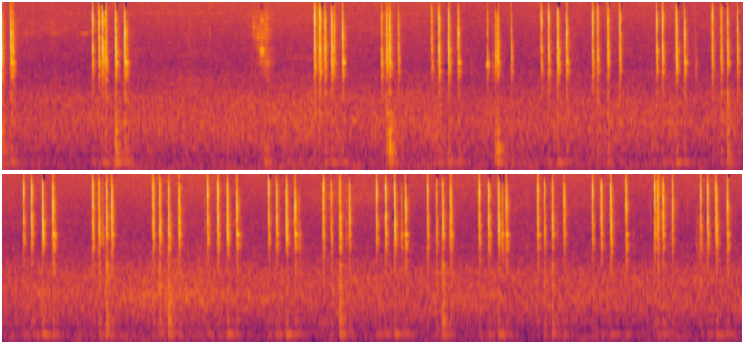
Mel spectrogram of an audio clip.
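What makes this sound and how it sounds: Both hands, with long black-polished nails, tap on a flat glass window pane with a metal rail, seen from the far side, the hands staying on the glass throughout. Bright, sharp clicks come in quick rattling bursts that die away almost instantly, over a steady low hiss.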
